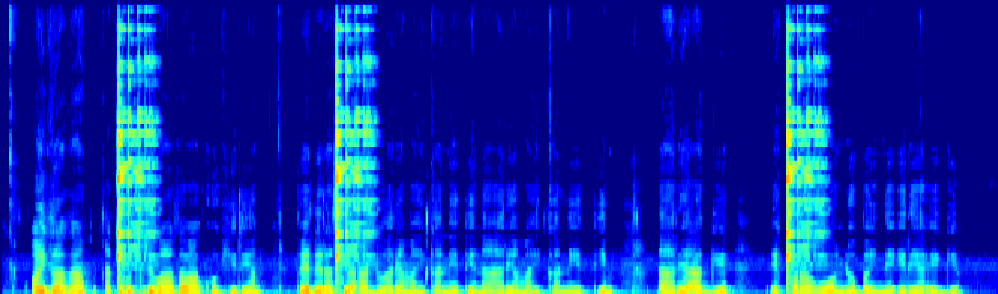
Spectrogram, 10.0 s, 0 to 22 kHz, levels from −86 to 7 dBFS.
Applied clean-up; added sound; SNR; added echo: none; Cutlery, silverware; 3 dB; none.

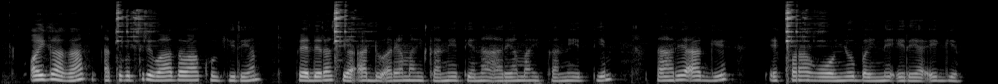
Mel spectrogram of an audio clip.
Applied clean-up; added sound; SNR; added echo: neural mask model RNNoise.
